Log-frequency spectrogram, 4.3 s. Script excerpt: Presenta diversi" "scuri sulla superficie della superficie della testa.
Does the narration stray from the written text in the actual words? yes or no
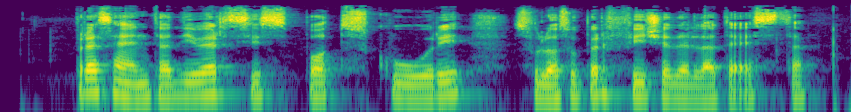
yes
